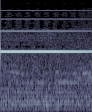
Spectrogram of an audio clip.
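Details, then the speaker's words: Aftermarket four-sensor rear parking radar system after installation: short bright high-pitched beeps; working normally. "here I'm going to do another test where I'll walk up to the back of the vehicle and as I get closer you hear the chirping get faster and faster until the chirping becomes constant"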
